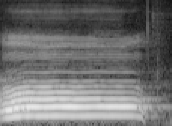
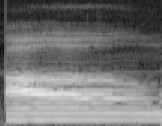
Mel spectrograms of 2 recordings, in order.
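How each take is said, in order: First: The word begins with a long oo vowel. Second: The word begins with a long aa vowel. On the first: "उसका उच्चारण होगा ऊम। ऊ है ना, बड़ा ऊ की मात्रा है" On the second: "बोले ओम नहीं है, आ है, आम।"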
